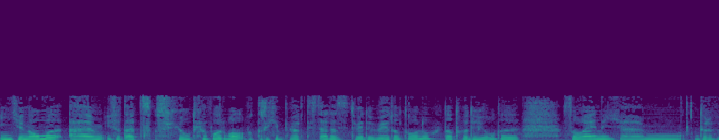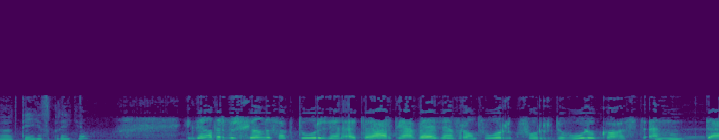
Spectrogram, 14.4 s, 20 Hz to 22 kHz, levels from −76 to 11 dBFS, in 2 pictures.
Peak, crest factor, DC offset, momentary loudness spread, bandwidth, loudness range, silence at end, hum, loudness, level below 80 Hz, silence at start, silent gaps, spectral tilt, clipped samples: -6 dBFS; 20 dB; 0.6%; 14 LU; 7.2 kHz; 9 LU; 0 s; none; -26 LUFS; -64 dBFS; 0 s; none; -1.5 dB/octave; under 0.1%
